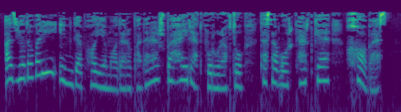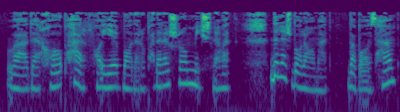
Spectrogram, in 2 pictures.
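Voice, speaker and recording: A woman reading a literary short story aloud in a steady, measured way. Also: mid-range voice, slightly rough. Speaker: narrator.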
